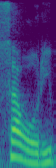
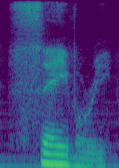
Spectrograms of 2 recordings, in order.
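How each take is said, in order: First: The word is pronounced with Spanish sounds. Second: The word is pronounced with English sounds. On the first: It refers to a local ice cream brand. The speaker calls it wrong. "la gente la pronuncia savory porque la castellaniza" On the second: It is the English word for tasty. The speaker calls it right. "Esa es la forma en que pronunciamos la palabra"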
